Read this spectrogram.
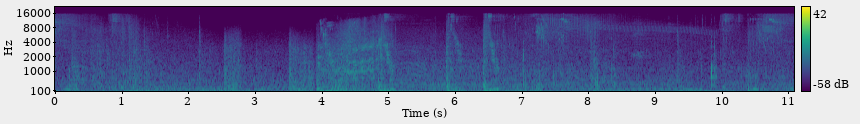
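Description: Electric zaps and whooshes sweep past as a figure dashes along.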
